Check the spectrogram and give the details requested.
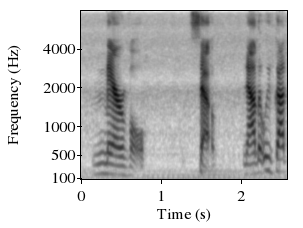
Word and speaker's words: Maryville: you're not a local it is not pronounced maryville it's pronounced marvel so now that we've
